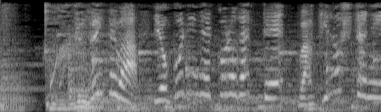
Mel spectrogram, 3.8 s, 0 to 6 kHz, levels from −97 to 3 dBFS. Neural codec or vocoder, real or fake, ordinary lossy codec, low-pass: vocoder, 22.05 kHz, 80 mel bands, Vocos; fake; AAC, 48 kbps; 5.4 kHz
